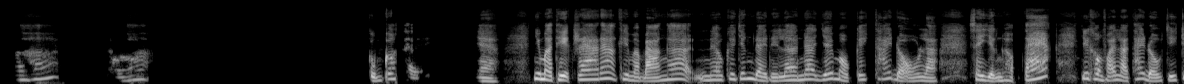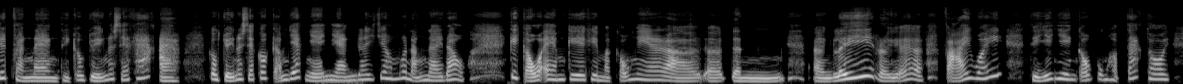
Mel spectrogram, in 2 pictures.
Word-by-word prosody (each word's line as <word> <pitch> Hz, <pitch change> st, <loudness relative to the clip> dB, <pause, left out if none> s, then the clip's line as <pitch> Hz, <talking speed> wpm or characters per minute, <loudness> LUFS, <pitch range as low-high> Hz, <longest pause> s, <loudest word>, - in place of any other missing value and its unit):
À 210 Hz, -, -9 dB
há. 245 Hz, +1 st, -4 dB, 0.7 s
Đó. 200 Hz, +7 st, -10 dB, 2.2 s
Cũng 175 Hz, +1 st, 0 dB
có 255 Hz, -, +1 dB
thể. -, -, -6 dB, 0.6 s
Yeah, 150 Hz, -2 st, 0 dB, 0.4 s
nhưng 255 Hz, -2 st, +7 dB
mà 200 Hz, -, +7 dB
thiệt 200 Hz, -2 st, +6 dB
ra 225 Hz, +1 st, +4 dB
đó, 275 Hz, 0 st, +3 dB
khi 235 Hz, -, 0 dB
mà 175 Hz, -5 st, +1 dB
bạn 155 Hz, +3 st, +3 dB
á, 240 Hz, +1 st, +1 dB
nêu 205 Hz, +1 st, -2 dB
cái 240 Hz, +2 st, -2 dB
vấn 265 Hz, 0 st, +2 dB
đề 195 Hz, -8 st, +2 dB
này 165 Hz, 0 st, -1 dB
lên 200 Hz, +3 st, +2 dB
á, 230 Hz, +1 st, +2 dB
với 250 Hz, +3 st, +2 dB
một 165 Hz, -10 st, 0 dB
cái 215 Hz, 0 st, -3 dB
thái 255 Hz, +3 st, -4 dB
độ 160 Hz, +3 st, +1 dB
là 155 Hz, -3 st, +1 dB, 0.3 s
xây 205 Hz, -4 st, +2 dB
dựng 160 Hz, +1 st, +3 dB
hợp 185 Hz, -, -3 dB
tác, -, -, +5 dB, 0.3 s
chứ 275 Hz, -, +1 dB
không 240 Hz, -3 st, +2 dB
phải 190 Hz, 0 st, +2 dB
là 165 Hz, -6 st, +3 dB
thái 260 Hz, +9 st, -2 dB
độ 155 Hz, -7 st, +2 dB
chỉ 190 Hz, 0 st, +1 dB
trích, 290 Hz, +5 st, -3 dB
phàn 165 Hz, -4 st, -2 dB
nàn 160 Hz, -1 st, +1 dB
thì 160 Hz, -, -5 dB
câu 205 Hz, +6 st, -4 dB
chuyện 175 Hz, -2 st, 0 dB
nó 235 Hz, -, -2 dB
sẽ 215 Hz, -3 st, -4 dB
khác 280 Hz, +5 st, -2 dB
à. 165 Hz, -1 st, +1 dB, 0.3 s
Câu 240 Hz, 0 st, +2 dB
chuyện 170 Hz, -5 st, +2 dB
nó -, -, 0 dB
sẽ 230 Hz, -1 st, -1 dB
có 280 Hz, +3 st, -1 dB
cảm 210 Hz, -, -3 dB
giác 285 Hz, +5 st, 0 dB
nhẹ 170 Hz, -4 st, -1 dB
nhàng 185 Hz, -1 st, -1 dB
đi 225 Hz, +2 st, -3 dB
chứ 285 Hz, +4 st, -4 dB
hông 260 Hz, +1 st, -2 dB
có 295 Hz, -, 0 dB
nặng 185 Hz, -, -2 dB
nề 180 Hz, -1 st, -1 dB
đâu. 215 Hz, +2 st, 0 dB, 0.5 s
Cái 310 Hz, -, +1 dB
cậu 160 Hz, +1 st, +5 dB
em 225 Hz, -1 st, +2 dB
kia 220 Hz, -2 st, +1 dB
khi 215 Hz, -1 st, -3 dB
mà 165 Hz, -3 st, -4 dB
cậu 175 Hz, 0 st, -3 dB
nghe 215 Hz, -3 st, -2 dB
là, 150 Hz, -4 st, +1 dB
ờ, 155 Hz, 0 st, -1 dB
tình, 145 Hz, -2 st, +1 dB, 0.3 s
ờ, 150 Hz, -2 st, 0 dB
lý, 295 Hz, -, +6 dB
rồi 155 Hz, -1 st, -1 dB
á 210 Hz, +3 st, -2 dB, 0.2 s
phải 270 Hz, -, +2 dB
quấy, 295 Hz, -, -1 dB, 0.3 s
thì 175 Hz, -, +1 dB
dĩ 205 Hz, +8 st, 0 dB
nhiên 245 Hz, -4 st, -1 dB
cẩu 185 Hz, +2 st, -1 dB
cũng 230 Hz, -1 st, -7 dB
hợp 220 Hz, -, -6 dB
tác 285 Hz, +4 st, -4 dB
thôi. 240 Hz, -2 st, 0 dB
210 Hz, 230 wpm, -22 LUFS, 170-240 Hz, 2.2 s, nhưng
